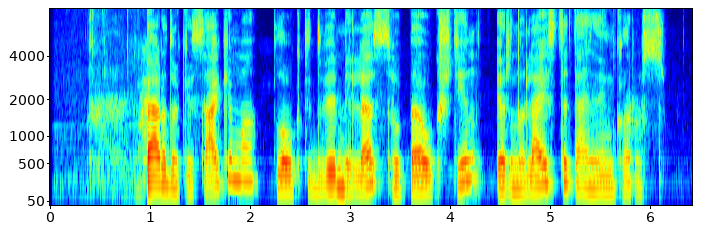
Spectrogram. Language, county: Lithuanian, Klaipėda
